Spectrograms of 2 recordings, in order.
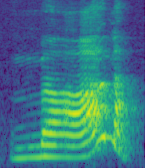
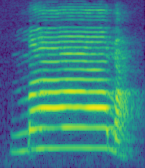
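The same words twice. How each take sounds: First: The pitch wavers up and down instead of staying level. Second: The pitch stays high and level throughout. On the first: The speaker sounds like a foreigner. The speaker calls it wrong. "foreigner have no idea how to say the tones. They will say mama" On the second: The speaker sounds like a native speaker. The speaker calls it right. "Chinese people will say mama. This is what I mean. Very high, but very, very flat"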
